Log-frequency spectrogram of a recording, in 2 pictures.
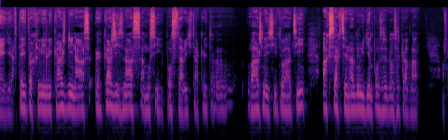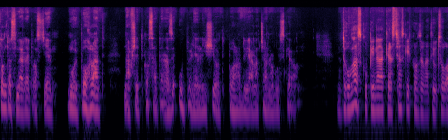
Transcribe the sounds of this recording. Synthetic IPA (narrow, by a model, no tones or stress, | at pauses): ɛɟɛaft̪ɛjt̪ɔxʋiːlikaʒd̪iːnaːskaʒd̪iːznaːsːamusiːxpɔst̪aʋicft̪akɛjt̪ɔ | ʋaːʒnɛjsit̪uaːt͡siːaksaxt͡sɛnad̪ɾuɦiːɟɛmpɔzɾɪɛd̪d̪ɔzr̩kad̪la | aft̪ɔmt̪ɔsmɛɾɛpɾɔscɛ | mʊɔjpɔɦlad̪ | nafʃɛt̪kɔsat̪ɛɾa̰zuːpl̩ɲɛ̰liːʃiɔt̪pɔɦlad̪uja̰ːna̰t͡ʃaɾnɔɡuskɛːɦɔ | d̪ɾuɦaːskupinakɾɛscanskiːxkɔnzɛɾʋat̪iʊt͡sɔʊa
